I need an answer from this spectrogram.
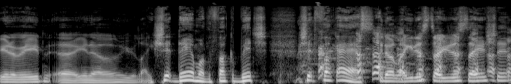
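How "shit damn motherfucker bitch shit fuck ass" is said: put-on high childish little-kid voice. Showing the way a kid cusses: imitating a kid cussing. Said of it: "the way a kid cusses".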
